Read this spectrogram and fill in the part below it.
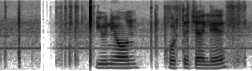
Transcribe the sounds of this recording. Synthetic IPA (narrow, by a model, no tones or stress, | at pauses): junijonkoɾt̪et͡ɕajle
